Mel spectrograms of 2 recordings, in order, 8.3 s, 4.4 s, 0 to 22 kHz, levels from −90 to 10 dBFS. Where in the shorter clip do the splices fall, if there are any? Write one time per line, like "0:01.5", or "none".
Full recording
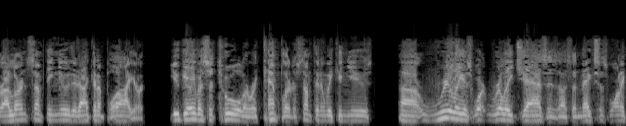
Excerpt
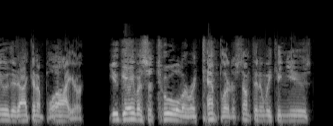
none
